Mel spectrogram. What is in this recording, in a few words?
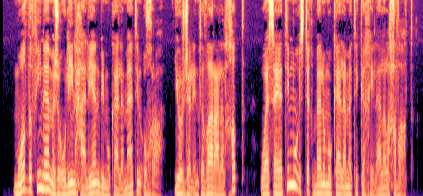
IVR; Q8Trade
